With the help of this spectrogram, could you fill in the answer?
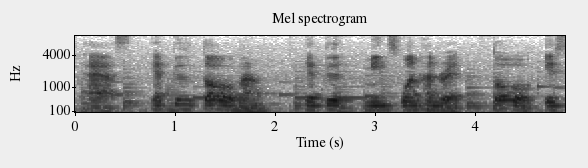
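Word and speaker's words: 110番: You will think like 110, but actually it is pronounced as 110 番. 100 means 100. To is a different way. It is an old way to read 10.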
